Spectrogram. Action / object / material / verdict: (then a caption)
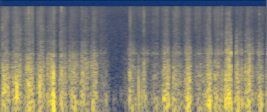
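scrape / synthetic fur microphone windscreen / synthetic fur / none. A grey synthetic faux-fur microphone windscreen is rapidly scratched and poked with a thin bamboo ear-pick. The result is dense, muffled, low-heavy rustling and scraping, with a brief quiet gap near the middle before it resumes.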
